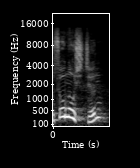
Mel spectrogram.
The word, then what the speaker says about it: 소노시즌: 소머즈 아니고 소노시즌.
